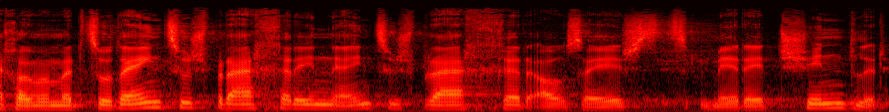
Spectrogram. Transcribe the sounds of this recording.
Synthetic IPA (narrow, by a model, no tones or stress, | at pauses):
χœməməɾt͡sʊd̪əɛɪnt͡sl̩ʃpræχəɾɪnɛɪnt͡sl̩ʃpræχəɾɑ̰lsɛːʃt͡smɛɾɛtʃɪnd̪lə̰ɾ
